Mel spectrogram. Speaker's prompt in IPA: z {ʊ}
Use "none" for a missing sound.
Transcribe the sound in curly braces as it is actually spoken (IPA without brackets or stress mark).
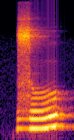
ʊ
